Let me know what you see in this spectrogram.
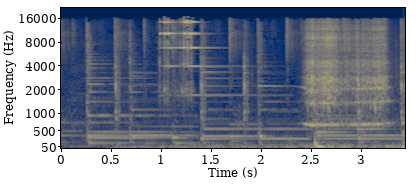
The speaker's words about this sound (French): D'accord, on entend quand je sonne, on arrête. Et là, quand je fais la sonnette, tu arrêtes ton vélo.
